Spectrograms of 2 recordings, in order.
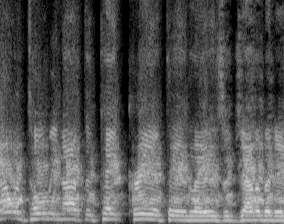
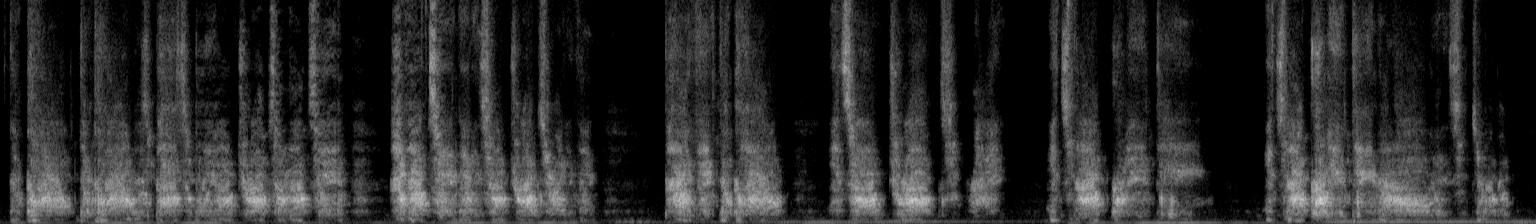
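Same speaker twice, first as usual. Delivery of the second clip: whispered, hushed, quiet narrating delivery. Whispering commentary to viewers while someone sleeps nearby: whispering. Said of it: "I'm here whispering to you".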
